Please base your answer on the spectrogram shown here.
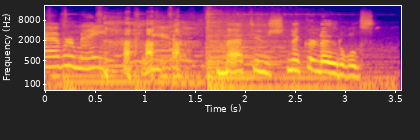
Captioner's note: grandma laughs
